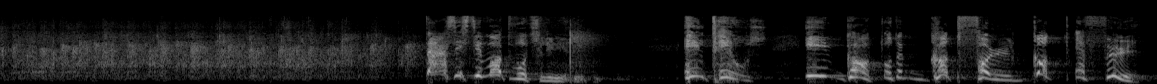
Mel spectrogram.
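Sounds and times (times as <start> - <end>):
audience clapping: 0.0 - 4.9
speech: 4.5 - 6.1, 7.2 - 11.5.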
